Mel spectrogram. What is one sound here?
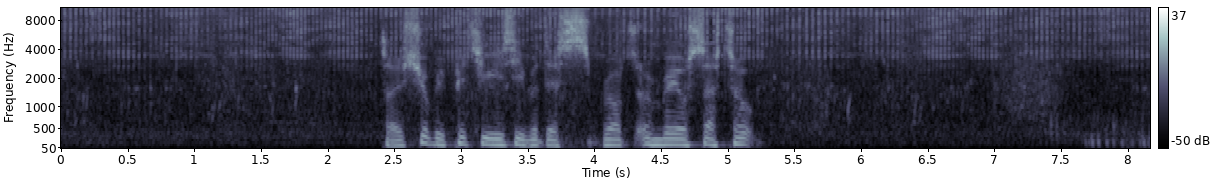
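A fishing reel's drag whirs softly as line pays out.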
